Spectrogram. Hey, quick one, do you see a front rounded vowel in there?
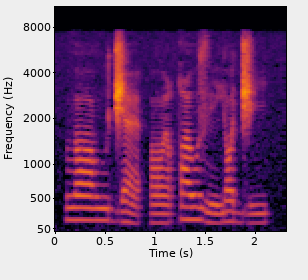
yes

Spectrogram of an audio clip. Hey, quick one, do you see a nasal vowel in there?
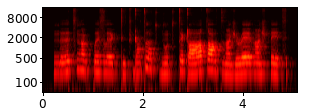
yes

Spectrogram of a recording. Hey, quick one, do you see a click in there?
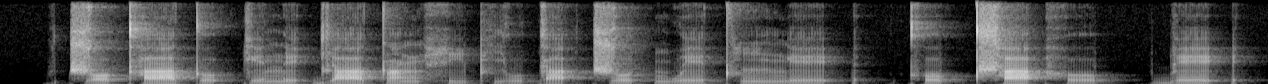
no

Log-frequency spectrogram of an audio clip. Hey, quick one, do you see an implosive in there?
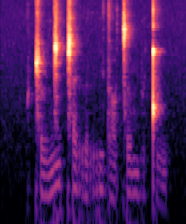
no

